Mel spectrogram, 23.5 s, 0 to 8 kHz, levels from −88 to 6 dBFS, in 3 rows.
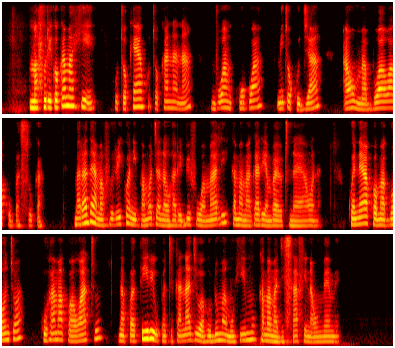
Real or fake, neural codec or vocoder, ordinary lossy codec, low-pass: fake; codec, 24 kHz, 0.9 kbps, DualCodec; Opus, 32 kbps; 7.2 kHz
